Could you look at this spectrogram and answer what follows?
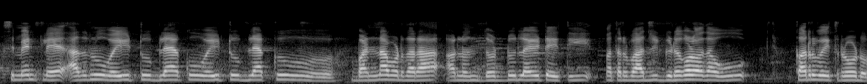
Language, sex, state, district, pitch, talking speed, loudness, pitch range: Kannada, female, Karnataka, Bijapur, 205 Hz, 140 wpm, -18 LUFS, 195-215 Hz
